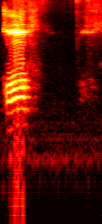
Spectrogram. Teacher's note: اور قاف کی جو صفات ہے جس کو ہم جانتے ہیں فی الحال، اس کی صفت یہ ہے کہ اس کو پر کر کے پڑھتے ہیں، موٹا کر کے، منہ بھر کے پڑھتے ہیں قاف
